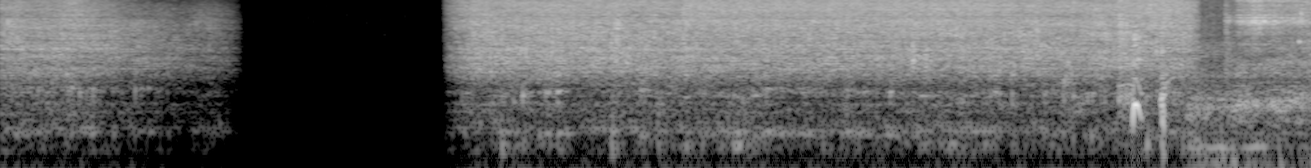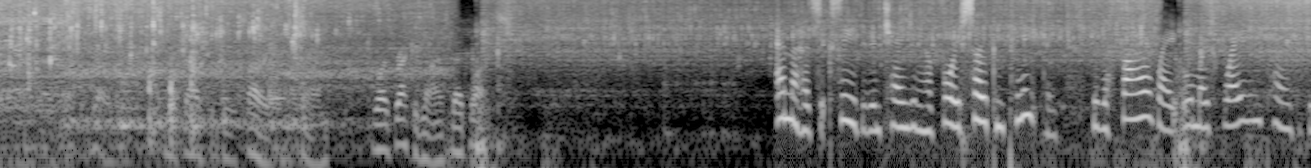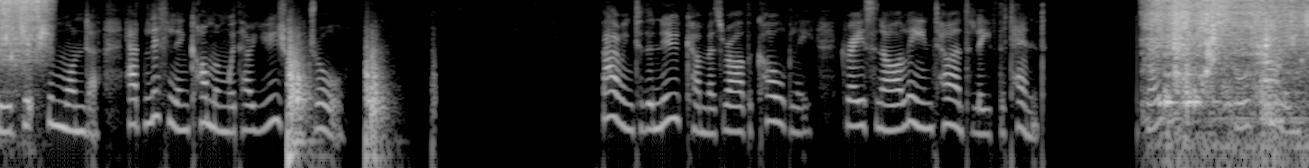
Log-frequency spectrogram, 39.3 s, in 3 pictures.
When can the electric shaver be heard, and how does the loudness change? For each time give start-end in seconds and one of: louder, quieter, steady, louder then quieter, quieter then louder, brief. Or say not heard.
not heard.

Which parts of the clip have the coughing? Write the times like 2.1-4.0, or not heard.
11.2-11.8.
